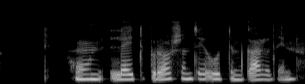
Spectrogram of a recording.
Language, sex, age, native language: Icelandic, female, 11, Icelandic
